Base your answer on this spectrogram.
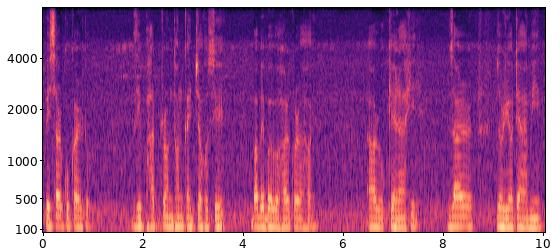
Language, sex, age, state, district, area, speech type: Assamese, male, 18-30, Assam, Nagaon, rural, spontaneous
